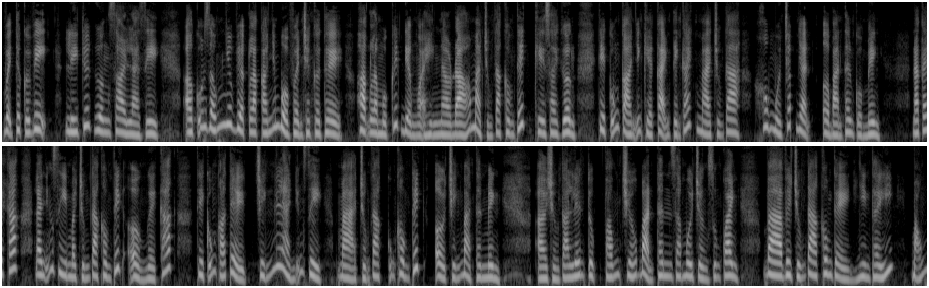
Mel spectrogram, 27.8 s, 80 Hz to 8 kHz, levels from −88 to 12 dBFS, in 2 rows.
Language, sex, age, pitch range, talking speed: Vietnamese, female, 10-29, 200-245 Hz, 245 wpm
